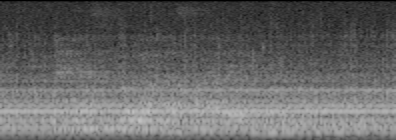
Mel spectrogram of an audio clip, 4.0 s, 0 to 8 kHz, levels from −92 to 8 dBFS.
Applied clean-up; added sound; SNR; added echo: none; Engine; -4 dB; reverberation time 2.2 s.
